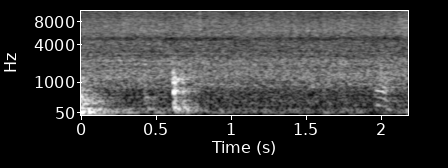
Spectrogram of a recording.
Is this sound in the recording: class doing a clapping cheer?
no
